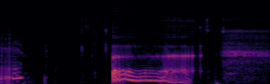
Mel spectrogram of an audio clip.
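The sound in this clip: A drawn-out, loud burp with a wobbling, falling pitch, set against near silence and surrounded by short vocal sounds.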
